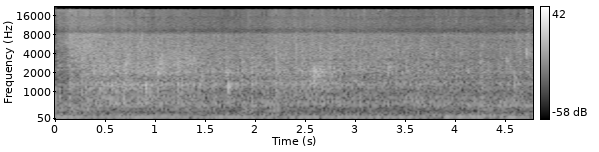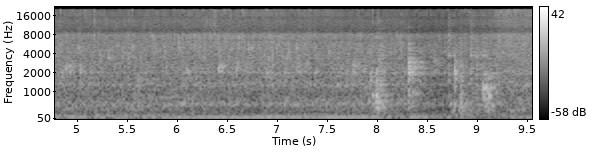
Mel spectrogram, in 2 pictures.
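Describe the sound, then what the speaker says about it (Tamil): Onions frying in oil until golden for biryani, a steady broadband sizzle with occasional stirring and clinks, continuous and fairly close throughout with no voices. "அதே மாதிரி வெங்காயம் வந்துட்டு நல்லா பொன்னிறமாக வதங்கணும்."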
